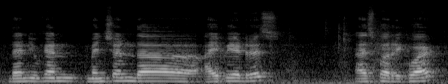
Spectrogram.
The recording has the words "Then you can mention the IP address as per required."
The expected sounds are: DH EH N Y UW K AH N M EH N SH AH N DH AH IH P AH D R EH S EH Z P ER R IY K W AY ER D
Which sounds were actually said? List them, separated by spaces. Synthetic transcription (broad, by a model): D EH N Y UW K AH N M EH N SH AH N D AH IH P AH D R EH S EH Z F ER R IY K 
